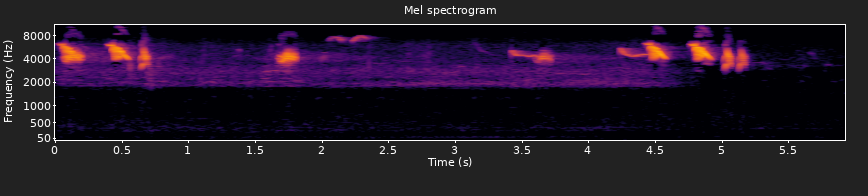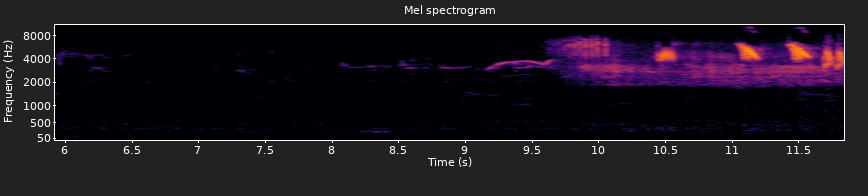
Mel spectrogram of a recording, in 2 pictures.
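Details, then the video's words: Common reed bunting in winter 2012–2013 at Genk, Boxberg: short high sharp notes in quick clusters of two or three, then a long quiet gap before another burst of thin calls and a brief upslurred note. "Rietgors (emberiza schoeniclus) - Reed Bunting"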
